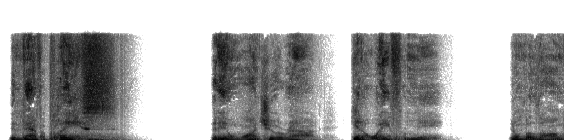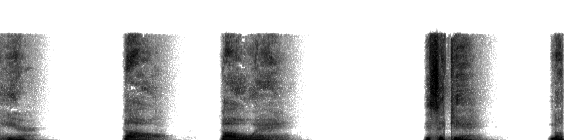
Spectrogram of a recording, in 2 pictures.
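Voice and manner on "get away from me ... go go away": quiet rejection. Retold or imitated. Voices people rejecting the outcast.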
